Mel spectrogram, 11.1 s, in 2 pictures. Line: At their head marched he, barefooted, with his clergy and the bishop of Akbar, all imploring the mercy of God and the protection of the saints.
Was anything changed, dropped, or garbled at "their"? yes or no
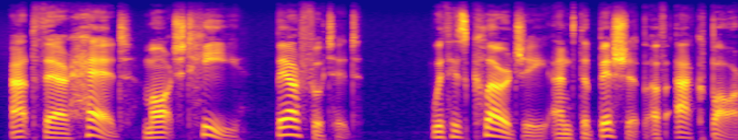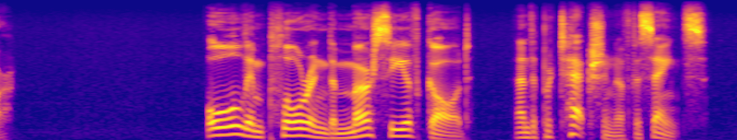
no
